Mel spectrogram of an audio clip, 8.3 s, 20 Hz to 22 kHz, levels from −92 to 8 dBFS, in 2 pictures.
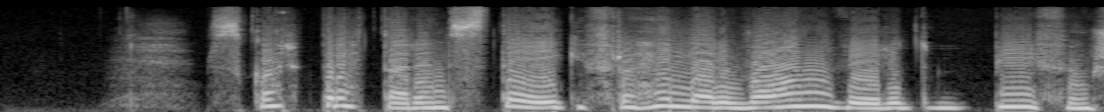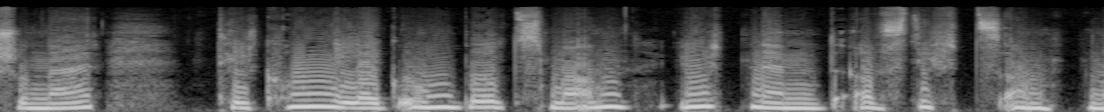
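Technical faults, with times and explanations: Throughout, hard clipping: every loud syllable carries a harsh, buzzing fuzz. The speech was driven about 17 dB past what the stage could pass, so nearly a third of the waveform is sliced flat at the limit, and those squared-off peaks spray harmonics high into the spectrum.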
